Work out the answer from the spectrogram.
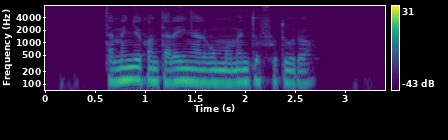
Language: Galician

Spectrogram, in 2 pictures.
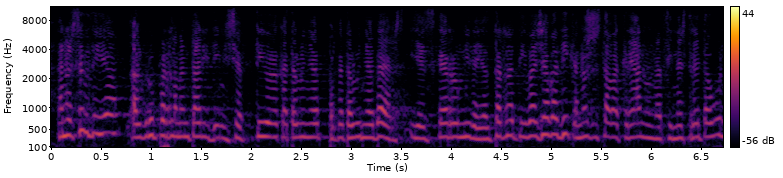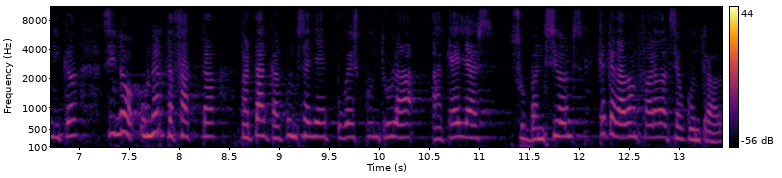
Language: Catalan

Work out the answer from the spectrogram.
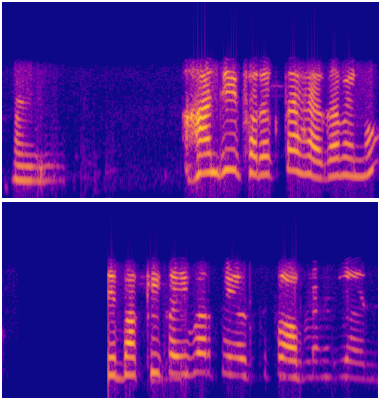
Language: Punjabi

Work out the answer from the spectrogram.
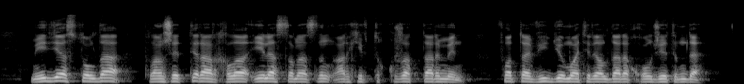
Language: Kazakh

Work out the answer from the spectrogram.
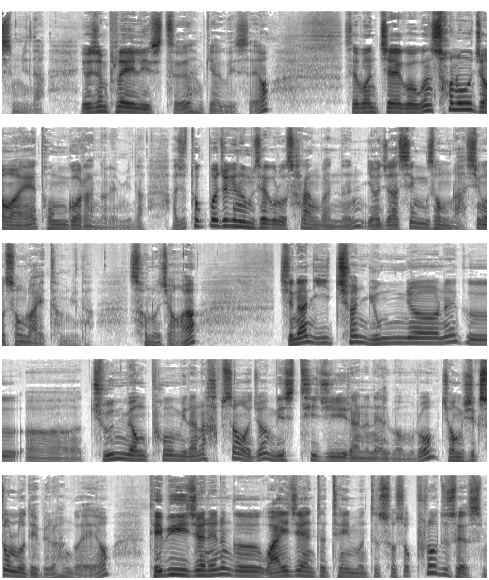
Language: Korean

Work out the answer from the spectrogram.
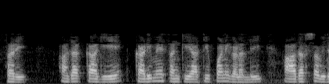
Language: Kannada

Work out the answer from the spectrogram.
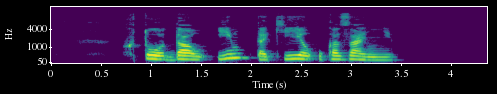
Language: Belarusian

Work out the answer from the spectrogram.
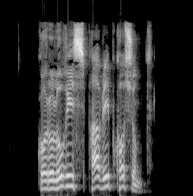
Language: Laz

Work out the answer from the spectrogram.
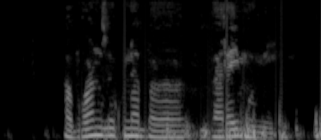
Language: Pashto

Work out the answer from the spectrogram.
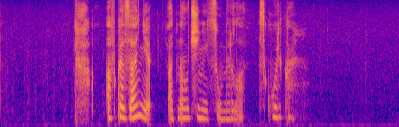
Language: Russian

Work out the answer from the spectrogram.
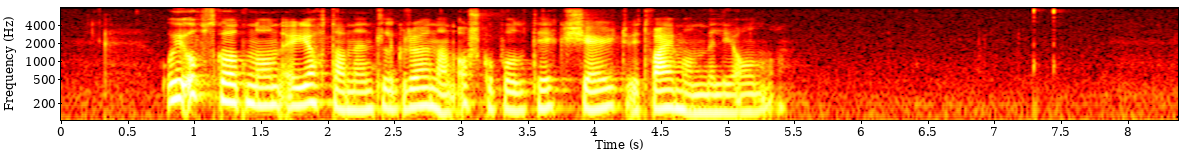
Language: Faroese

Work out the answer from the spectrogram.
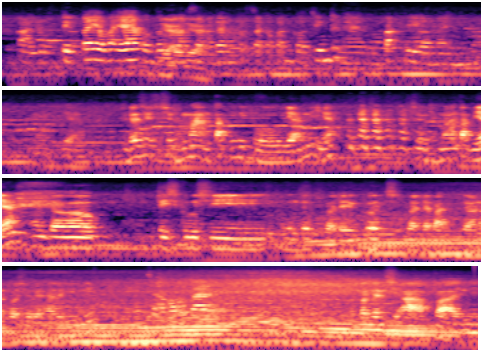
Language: Indonesian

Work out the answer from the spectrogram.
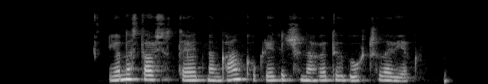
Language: Belarusian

